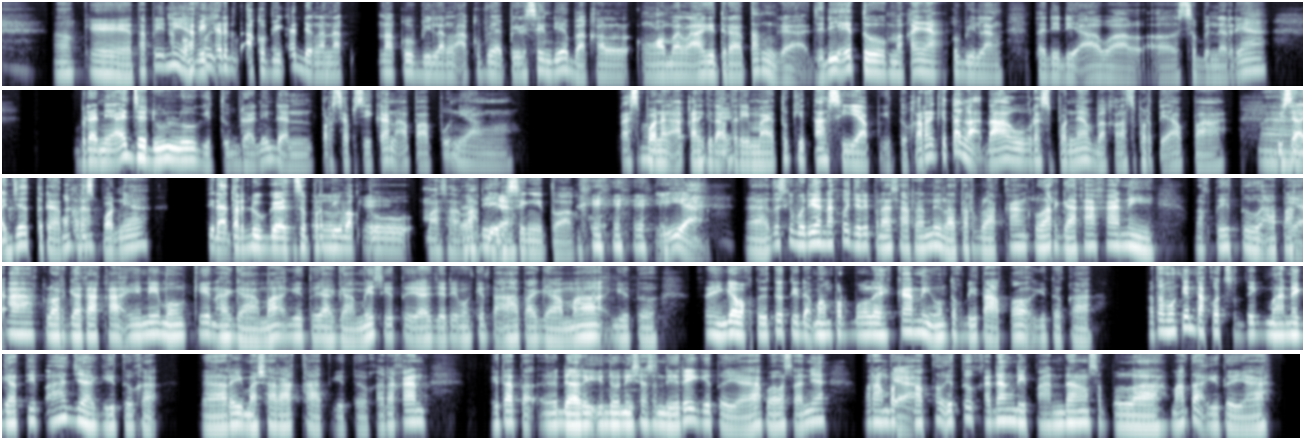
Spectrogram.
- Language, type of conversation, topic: Indonesian, podcast, Apa strategi kamu agar bisa jujur tanpa memicu konflik?
- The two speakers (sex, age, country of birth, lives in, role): male, 25-29, Indonesia, Indonesia, host; male, 30-34, Indonesia, Indonesia, guest
- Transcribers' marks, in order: in English: "piercing"; laugh; in English: "piercing"; other background noise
